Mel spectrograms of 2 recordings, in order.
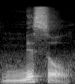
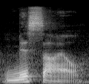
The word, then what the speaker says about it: missile: Our first word is missile or missile. Both pronunciations are used.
